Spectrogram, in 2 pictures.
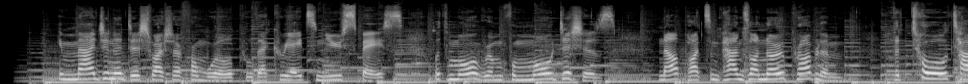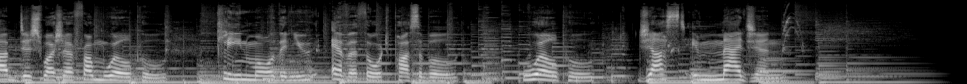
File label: Natural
